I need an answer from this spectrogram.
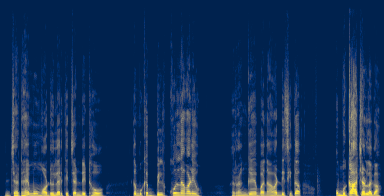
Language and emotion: Sindhi, disgusted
